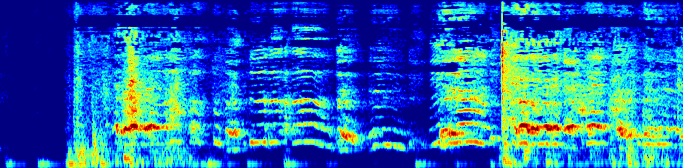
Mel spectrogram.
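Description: Laughter with high, drawn-out squeals, starting about half a second in and breaking off briefly near the four-second mark.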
